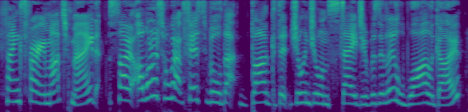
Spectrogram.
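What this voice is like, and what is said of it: Put-on Australian accent. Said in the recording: “interview in an Australian accent ... your accent's great too”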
